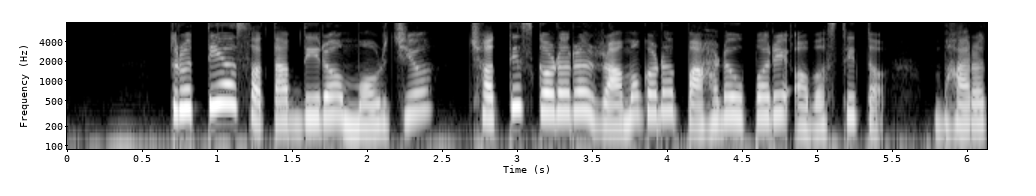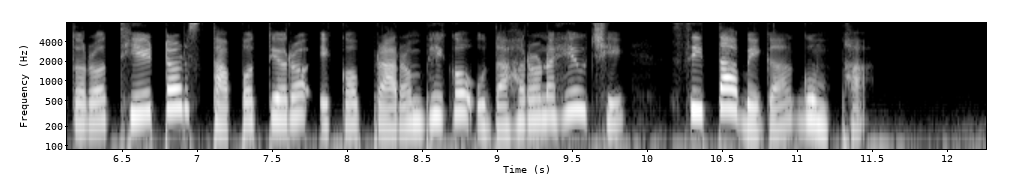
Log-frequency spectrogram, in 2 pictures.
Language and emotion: Odia, neutral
